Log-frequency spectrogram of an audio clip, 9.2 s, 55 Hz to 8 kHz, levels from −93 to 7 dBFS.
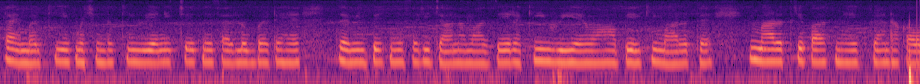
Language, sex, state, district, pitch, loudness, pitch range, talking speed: Hindi, female, Haryana, Rohtak, 205 Hz, -24 LUFS, 200-210 Hz, 235 wpm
